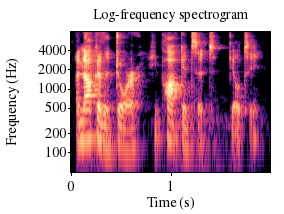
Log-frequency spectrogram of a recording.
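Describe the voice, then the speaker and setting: A man's voice: mid-range voice, fast, sharp tone, husky. A man reading scripted screenplay directions as the narrator of a table read.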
